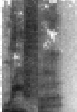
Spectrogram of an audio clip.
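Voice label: "reefer", English, British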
